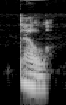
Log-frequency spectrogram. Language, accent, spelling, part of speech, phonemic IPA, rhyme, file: English, Southern England, dell, noun, /dɛl/, -ɛl, LL-Q1860 (eng)-dell.wav
- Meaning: 1. A small, deep, and wooded valley or sunken area of ground, especially in the form of a natural hollow 2. A young woman; a wench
